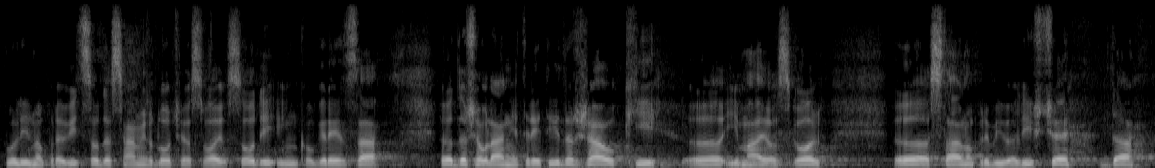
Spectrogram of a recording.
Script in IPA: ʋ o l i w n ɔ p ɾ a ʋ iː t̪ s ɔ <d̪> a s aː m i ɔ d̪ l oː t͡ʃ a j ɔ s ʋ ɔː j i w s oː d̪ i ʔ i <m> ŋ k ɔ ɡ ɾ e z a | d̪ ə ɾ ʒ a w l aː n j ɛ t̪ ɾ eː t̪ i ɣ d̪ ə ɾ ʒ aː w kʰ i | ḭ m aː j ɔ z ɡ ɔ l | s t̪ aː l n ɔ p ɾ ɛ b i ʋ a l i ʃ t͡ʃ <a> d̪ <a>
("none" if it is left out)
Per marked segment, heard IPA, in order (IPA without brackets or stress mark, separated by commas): d̪, none, ɛ, a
